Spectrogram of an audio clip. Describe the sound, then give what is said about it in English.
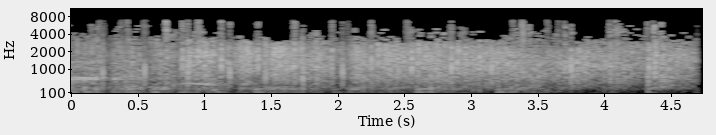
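A church audience cheers and applauds for people who have been saved, dense rapid clapping at a steady loud level for several seconds, with scattered shouts and whoops mixed into the noise. “Can we just have a cheer for that?”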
